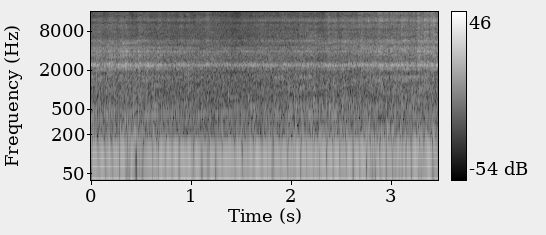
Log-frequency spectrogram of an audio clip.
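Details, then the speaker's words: 2005 Sea-Doo GTX engine after being filled with water, running out of the water without hose: low, lumpy, uneven burble wobbling in loudness; rough running while it burns out water and oil. "hours she doesn't sound good"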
